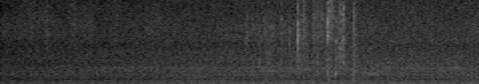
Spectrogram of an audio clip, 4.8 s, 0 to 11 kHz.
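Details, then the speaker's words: Steady hum then sharp snapping crackles as a 25-inch U5000 arcade monitor chassis is powered up on a light-bulb test; arcing at a spot on the board leaving a mark, which worked after cleaning. "something well this is definitely living up to its name uh Sparky this is Sparky this is this is Daytona Daytona is sparking too"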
